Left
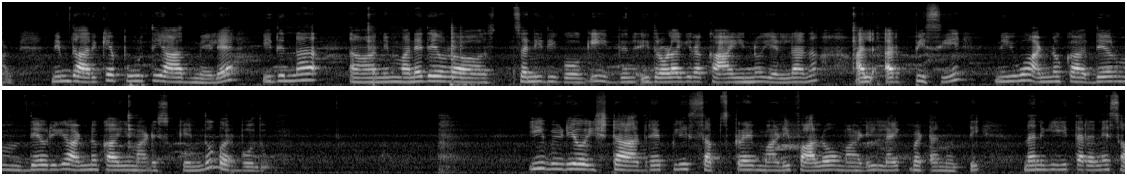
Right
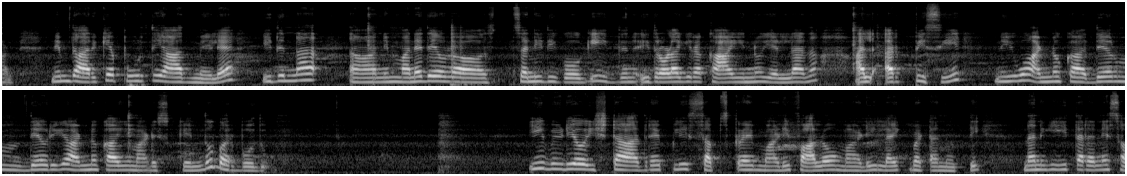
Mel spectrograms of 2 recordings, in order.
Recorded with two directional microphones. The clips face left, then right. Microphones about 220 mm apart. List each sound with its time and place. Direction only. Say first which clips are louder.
0.5 s a woman's voice: right 4 dB; 50° right (ahead or behind)
16.5 s a woman's voice: right 3 dB; 50° right (ahead or behind)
